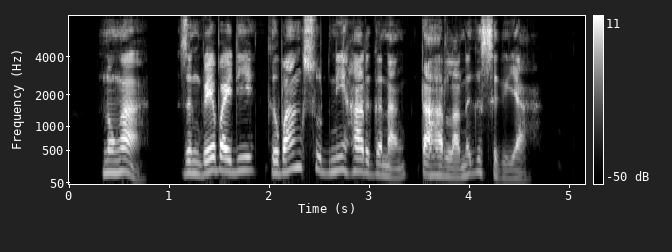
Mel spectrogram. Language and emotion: Bodo, disgusted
